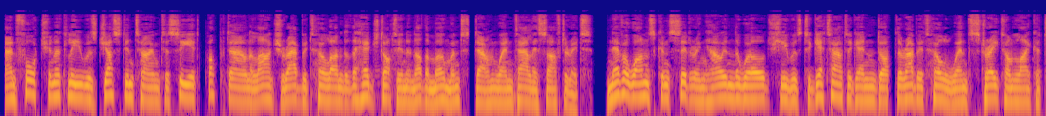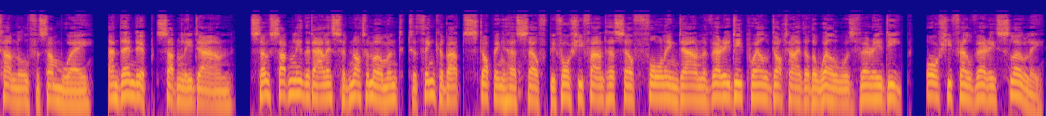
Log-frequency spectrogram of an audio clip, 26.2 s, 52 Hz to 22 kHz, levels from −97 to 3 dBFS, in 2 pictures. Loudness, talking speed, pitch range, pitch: -19 LUFS, 200 wpm, 115-140 Hz, 125 Hz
